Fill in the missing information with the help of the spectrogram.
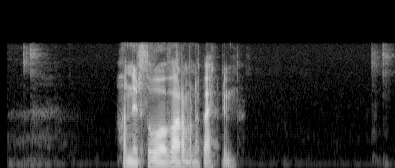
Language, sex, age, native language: Icelandic, male, 20-29, Icelandic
